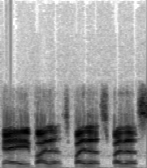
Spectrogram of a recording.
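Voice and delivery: plain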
